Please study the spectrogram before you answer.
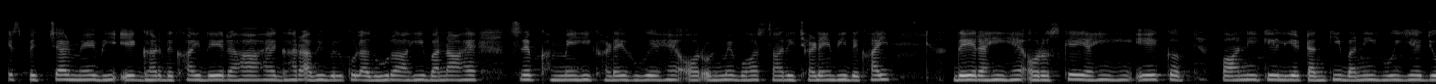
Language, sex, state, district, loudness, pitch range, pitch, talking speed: Hindi, male, Bihar, Muzaffarpur, -35 LUFS, 200-210 Hz, 205 Hz, 195 wpm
